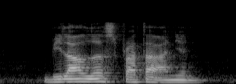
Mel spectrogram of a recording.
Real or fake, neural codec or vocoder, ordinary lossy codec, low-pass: real; none; none; 7.2 kHz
